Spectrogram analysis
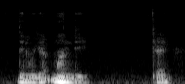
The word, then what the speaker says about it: Mundi: sundi then we got mundi okay but mind you sunday is spelled s-u-n-d-i monday is spelled m-u-n-d-i so we got sundee and mundy and you'd think maybe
